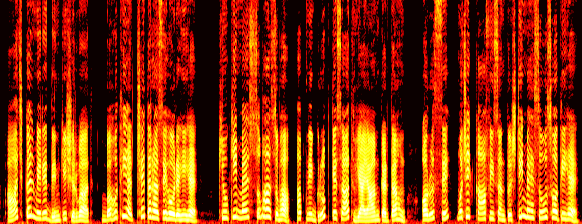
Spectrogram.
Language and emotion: Hindi, happy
